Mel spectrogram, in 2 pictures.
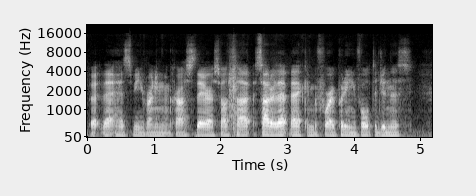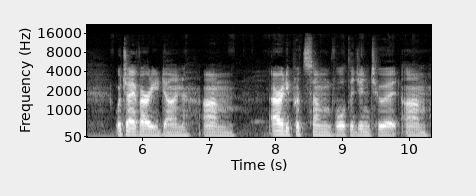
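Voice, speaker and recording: A hobbyist vlogger with a lowish, sharp-toned voice gives a casual, unscripted hands-on walkthrough. He's hesitant and rambling, often correcting himself. The clip sounds like a noisy handheld camera recording, with clicks audible.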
